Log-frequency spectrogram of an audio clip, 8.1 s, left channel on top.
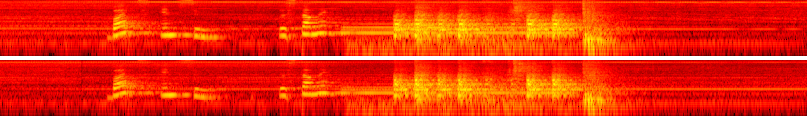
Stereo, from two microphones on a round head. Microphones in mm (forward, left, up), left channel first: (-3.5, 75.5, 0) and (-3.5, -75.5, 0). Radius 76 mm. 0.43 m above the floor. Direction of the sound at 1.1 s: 15° left (ahead or behind).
